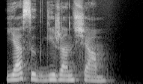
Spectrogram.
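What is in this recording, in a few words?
"ясыд гижан сям", Komi, female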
